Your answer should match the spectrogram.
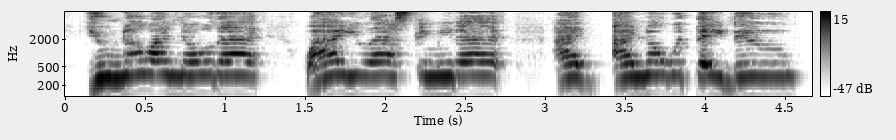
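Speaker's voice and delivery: high-pitched mock husband retort; high, insistent mimicked protest; put-upon husband. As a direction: imitate an exasperated spouse, voice pushed up. Husband's stock retort, retold.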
